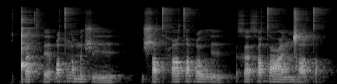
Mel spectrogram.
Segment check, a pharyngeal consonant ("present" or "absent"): present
